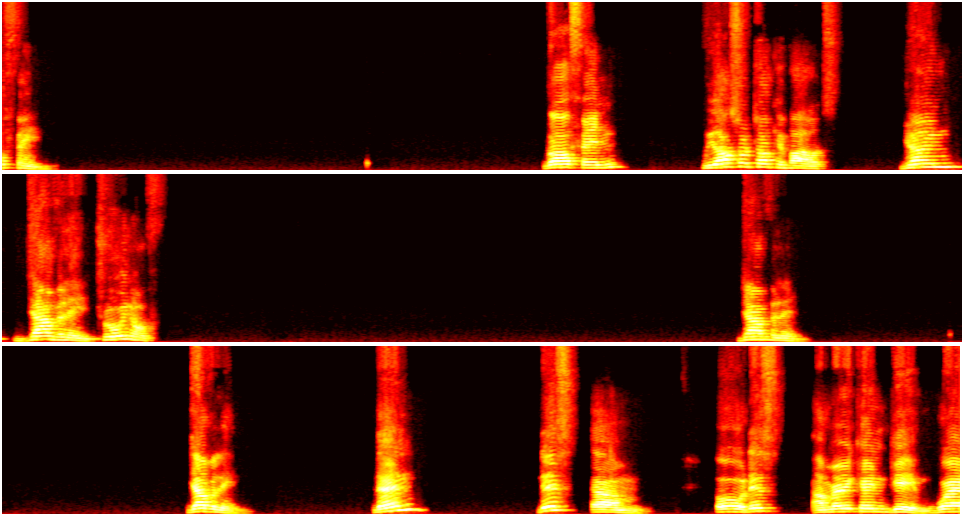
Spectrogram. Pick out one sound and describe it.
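A man speaks calmly and clearly, close by, pausing between phrases.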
